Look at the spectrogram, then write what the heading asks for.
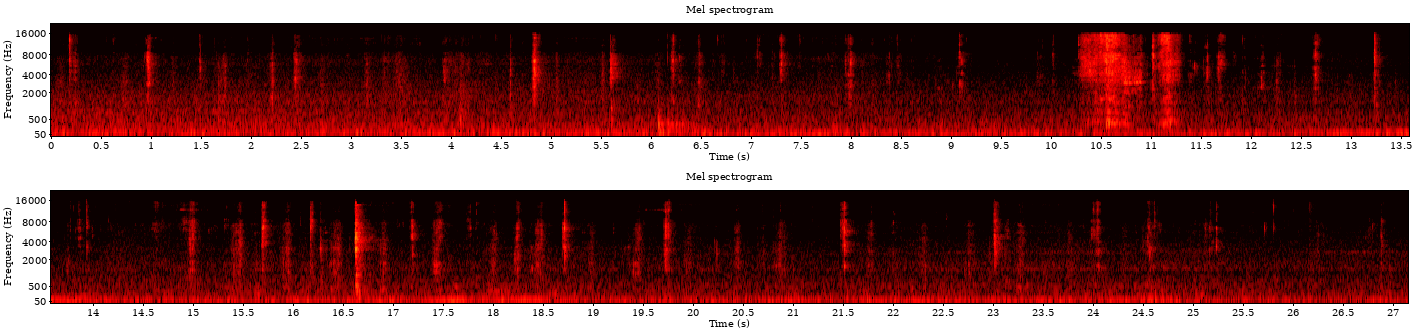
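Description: Close-miked chewing and mouth sounds of a person eating gimbap and ramyeon: many small wet clicks, with a louder brief burst of noise about ten and a half seconds in. A steady low hum runs underneath.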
